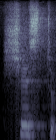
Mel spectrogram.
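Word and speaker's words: schist: शिस्ट में कई बार word use करता हूं, इसमें शॉ बोलते हैं, एससी को शिस्ट प्रोनाउंस करते हैं, इस तरह से शॉ प्रोनाउंस करते हैं।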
